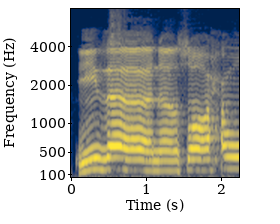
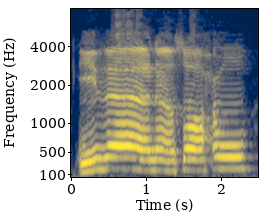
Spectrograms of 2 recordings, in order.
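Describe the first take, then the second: No difference in how they are said.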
